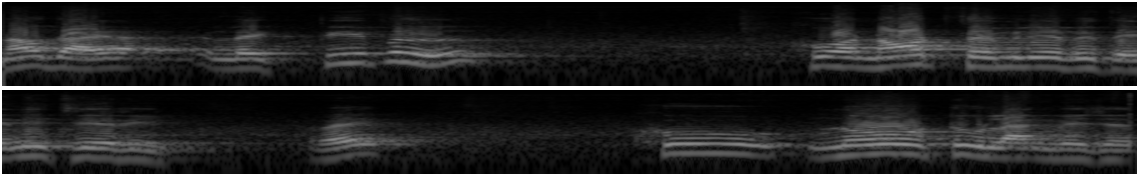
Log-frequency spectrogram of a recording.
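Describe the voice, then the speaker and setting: A man with a high pitch and a non-native accent speaks at a fairly slow pace with long, frequent pauses and ordinary pitch variation, in a room with audible echo. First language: not Hindi. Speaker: linguistics lecturer. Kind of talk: lecture. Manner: conversational, many fillers.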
